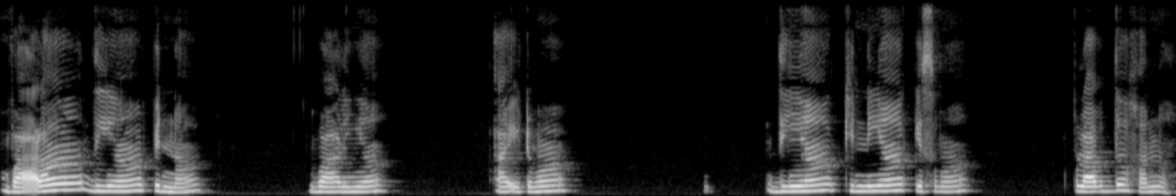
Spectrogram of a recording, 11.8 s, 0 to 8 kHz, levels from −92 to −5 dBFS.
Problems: none marked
